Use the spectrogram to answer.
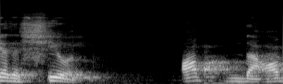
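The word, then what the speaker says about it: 없다: তাহলে এটা কি হবে, মানথা, মানথা মানে কি বেশি, আনথা মানে কি বসা, অব দা মানে কি নাই।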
